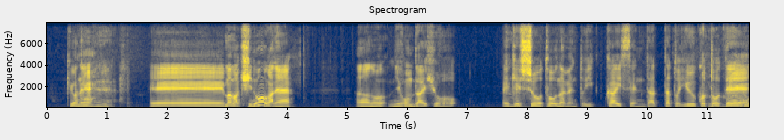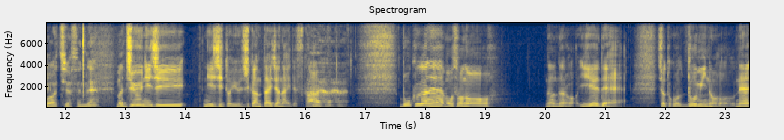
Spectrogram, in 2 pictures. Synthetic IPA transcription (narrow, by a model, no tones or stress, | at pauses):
kʲjoːane̞ | eː | maːmaːkʲʰino̞ːɡane̞ | ano̞ɲ̟iɦõ̞nd̪aiçʲo̞ː | eke̞ɕːo̞ːt̪o̞ːnamẽ̞nt̪o̞ikːaisẽ̞nd̪at̪ːat̪o̞jɯ̟ːko̞t̪o̞d̪e̞at͡ɕijasẽnːemad͡ʑɨːɲ̟iʑiɲ̟iʑit̪o̞jɯ̟ːʑikãnt̪aiʑanaid̪e̞sɨ̥kaɦajha̰i | bo̞kɯ̟ɡane̞mo̞ːs̬o̞no̞ | nãnd̪aɾo̞̰ie̞d̪e̞ | t͡ɕo̞t̪ːo̞ko̞ːd̪o̞mʲino̞ne̞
